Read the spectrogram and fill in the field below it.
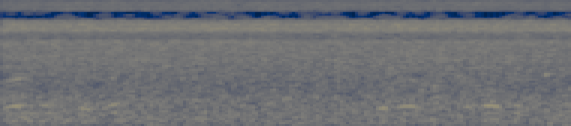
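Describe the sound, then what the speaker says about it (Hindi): Steady broadband rush of a waterfall pouring from high above on Nakkati Hill in Assam, a dense continuous wash of falling water heard close and even throughout. "ये जो वाटरफॉल है वो बहुत ऊपर से आ रहा"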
